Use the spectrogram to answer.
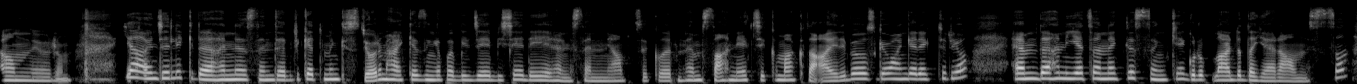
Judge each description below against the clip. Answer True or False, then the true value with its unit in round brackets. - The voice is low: False (210 Hz)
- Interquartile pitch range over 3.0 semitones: True (4.8 semitones)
